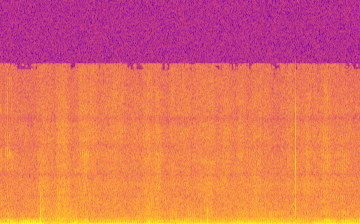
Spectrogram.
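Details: House cat giving loving morning purrs, an unbroken low throbbing rumble with a few faint ticks and brushing sounds.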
